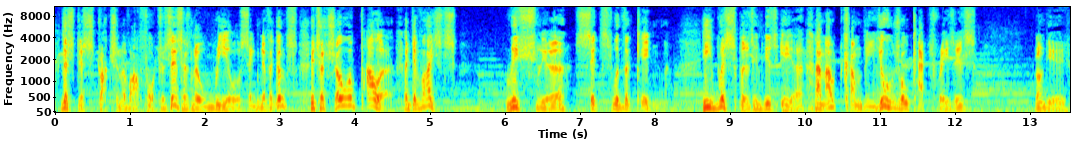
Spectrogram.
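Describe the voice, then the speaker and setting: Forceful, shrewd British governor. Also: male voice, mid-range voice. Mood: proud, reflective. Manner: forceful, rhetorical. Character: shrewd, proud city governor, wary of power. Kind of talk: radio drama acting.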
